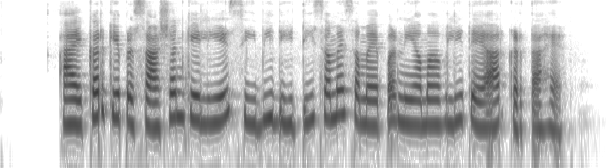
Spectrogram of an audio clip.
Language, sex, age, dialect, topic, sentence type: Hindi, female, 51-55, Garhwali, banking, statement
